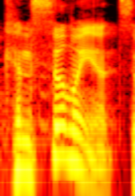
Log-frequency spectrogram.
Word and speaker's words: Consilience: And you are the author of a book called Consilience. Am I pronouncing that right? – Yep.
